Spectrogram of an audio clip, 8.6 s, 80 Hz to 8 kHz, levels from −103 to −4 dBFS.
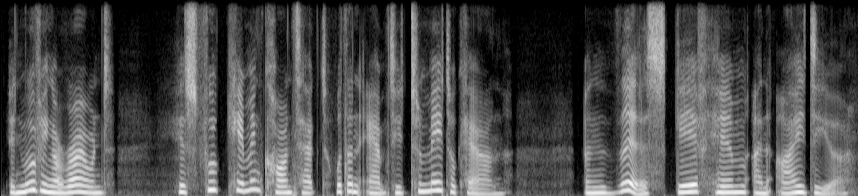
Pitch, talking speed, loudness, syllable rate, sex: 255 Hz, 135 wpm, -18 LUFS, 3.6 syllables/s, female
